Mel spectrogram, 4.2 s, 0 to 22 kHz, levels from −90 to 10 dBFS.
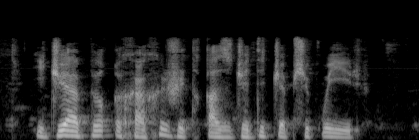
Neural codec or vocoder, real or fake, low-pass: none; real; 7.2 kHz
